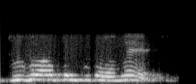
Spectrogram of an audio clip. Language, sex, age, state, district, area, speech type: Hindi, male, 60+, Bihar, Samastipur, urban, conversation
